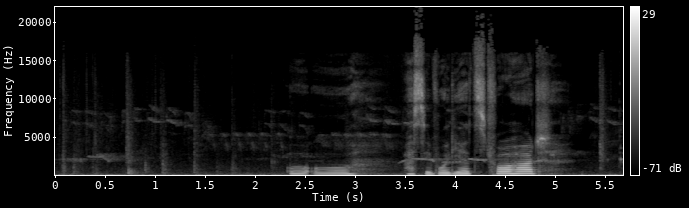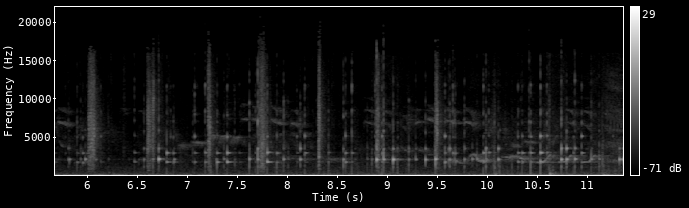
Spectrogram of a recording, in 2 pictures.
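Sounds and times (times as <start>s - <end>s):
speech: 2.4s - 5.1s
ice cubes clinking in a glass of iced tea: 5.8s - 11.3s.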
